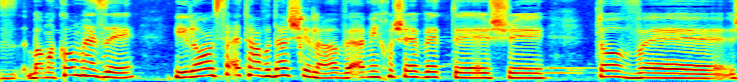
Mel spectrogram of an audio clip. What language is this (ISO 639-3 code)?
heb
